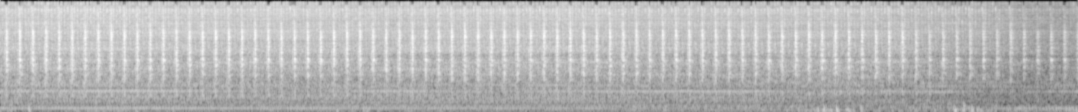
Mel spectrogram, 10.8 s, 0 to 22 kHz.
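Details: 2010 Chevrolet Cruze 1.8, automatic, idling at normal rpm: a sharp, even metallic knock about four a second tied to engine speed. Engine knock, put down to a broken connecting-rod skirt.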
